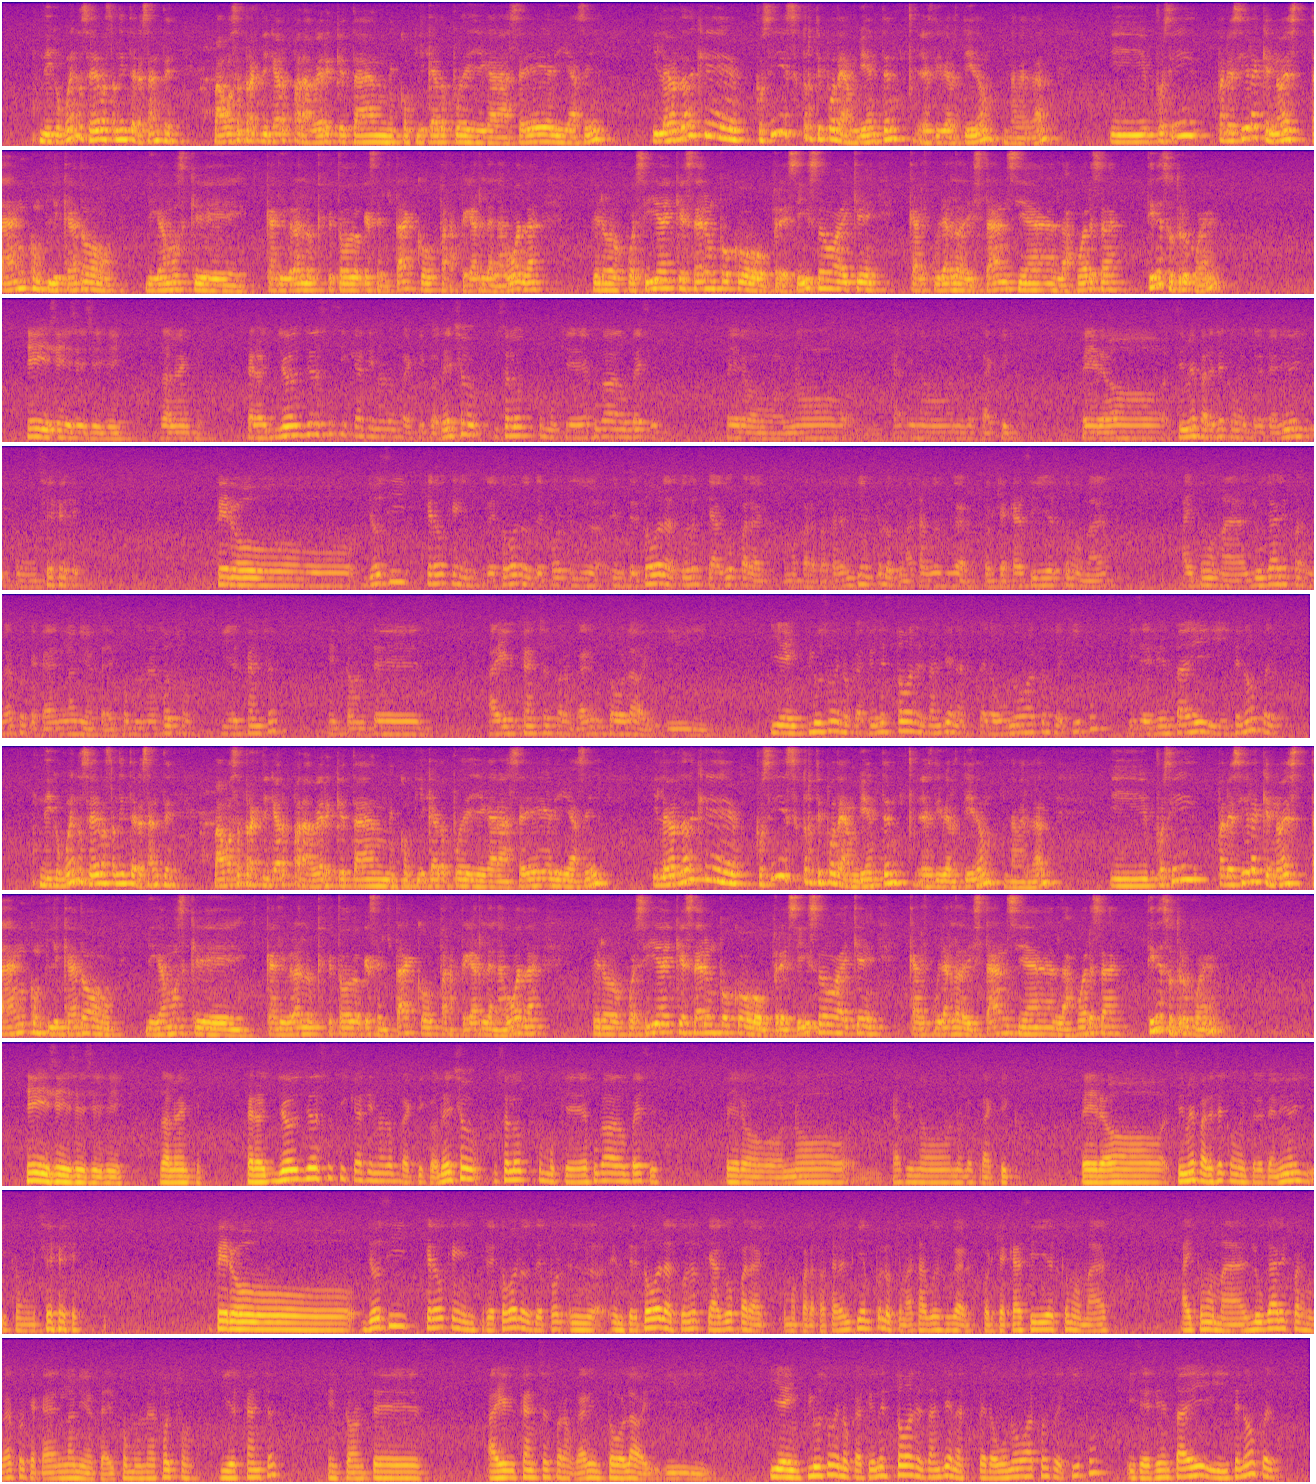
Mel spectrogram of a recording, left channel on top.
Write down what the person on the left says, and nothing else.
Digo, bueno, se ve bastante interesante. Vamos a practicar para ver qué tan complicado puede llegar a ser y así. Y la verdad que, pues sí, es otro tipo de ambiente, es divertido, la verdad. Y pues sí, pareciera que no es tan complicado, digamos que calibrar lo que, todo lo que es el taco para pegarle a la bola, pero pues sí hay que ser un poco preciso, hay que calcular la distancia, la fuerza. Tiene su truco, ¿eh?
